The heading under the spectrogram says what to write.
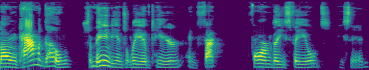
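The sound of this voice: An unforced reading voice with ordinary pitch variation against a quiet background.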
